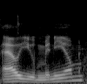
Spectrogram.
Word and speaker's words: aluminium: Ah, Raptor, it's pronounced aluminium.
